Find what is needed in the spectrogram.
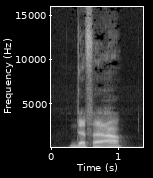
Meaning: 1. to pay 2. to push, to push away, to drive away 3. to push, to drive, to prompt
- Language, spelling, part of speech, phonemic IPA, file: Arabic, دفع, verb, /da.fa.ʕa/, Ar-دفع.ogg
